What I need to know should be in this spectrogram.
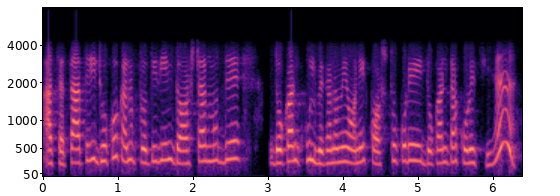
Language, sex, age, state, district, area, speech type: Bengali, female, 45-60, West Bengal, Paschim Bardhaman, urban, conversation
